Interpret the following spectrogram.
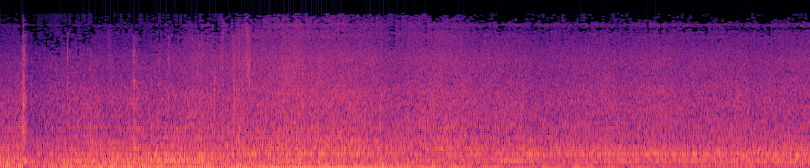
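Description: Steady running of the refrigeration units that keep an ice bar frozen: an even rushing fan noise over a low rumble, with a few faint steady hum tones. A light click comes near the start.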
